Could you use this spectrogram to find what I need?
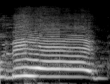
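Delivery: long, drawn-out battle cry; rallying shout. Acted. Children rushing to catch Wednesday, rallying shout. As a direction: stretch the word into a charge.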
